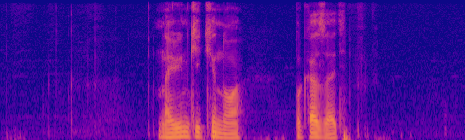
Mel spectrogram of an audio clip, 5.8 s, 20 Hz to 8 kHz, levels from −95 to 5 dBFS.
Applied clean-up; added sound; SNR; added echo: none; none; none; none.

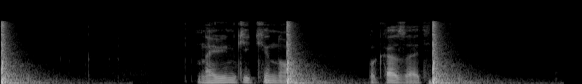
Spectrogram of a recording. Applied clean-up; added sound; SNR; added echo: none; Thump, thud; -5 dB; none.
